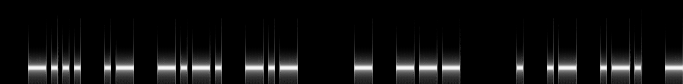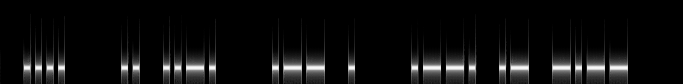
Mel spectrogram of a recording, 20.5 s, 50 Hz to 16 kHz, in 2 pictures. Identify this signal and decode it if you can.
Morse code, heard as a keyed tone, about 14 wpm, spaced as for 12 wpm, 680 Hz. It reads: BACK TO EARTH IF WE PAY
